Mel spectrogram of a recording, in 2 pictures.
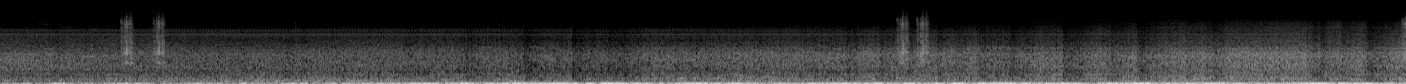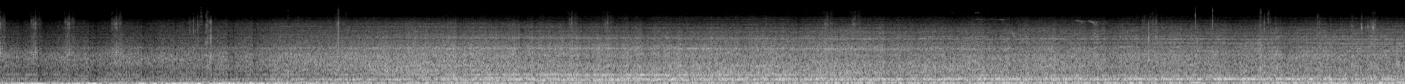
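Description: Electric-locomotive-hauled passenger train of sleeper and couchette coaches running through at speed. A low rumble builds as it approaches, with a few sharp clicks, then from just past halfway the coaches' wheels rolling over the track give a louder, steady noise with a low hum.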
